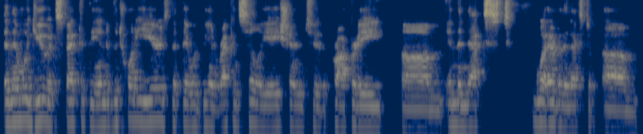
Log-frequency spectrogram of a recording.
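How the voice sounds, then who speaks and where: A man's voice: medium pitch, little pitch movement. Polite man questioning in an echoey room. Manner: measured, polite, with restarts. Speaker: board member asking questions. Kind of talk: public meeting questions.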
